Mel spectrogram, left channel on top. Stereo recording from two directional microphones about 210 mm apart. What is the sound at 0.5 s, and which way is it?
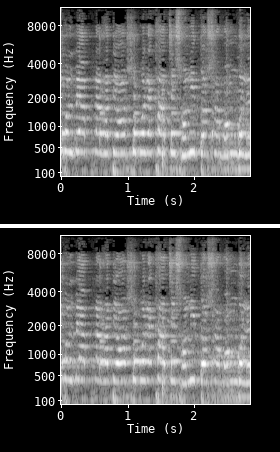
Speech, 35° left (ahead or behind).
